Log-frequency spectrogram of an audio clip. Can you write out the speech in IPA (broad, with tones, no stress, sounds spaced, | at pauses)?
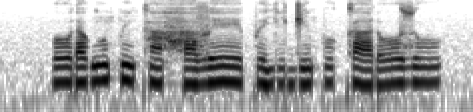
o˨ ɾ a˦ ɡʷ ĩ˦ p ĩ˨ k ã˨ h a˨ v eː˦˨ p ɪ˨ j i˨ d͡ʒ ĩ˨ p u˨˦ k aː˨ ɾ oː˦ z u˦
